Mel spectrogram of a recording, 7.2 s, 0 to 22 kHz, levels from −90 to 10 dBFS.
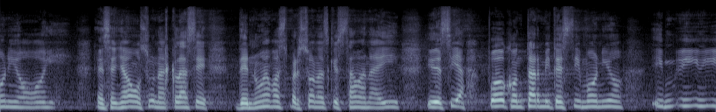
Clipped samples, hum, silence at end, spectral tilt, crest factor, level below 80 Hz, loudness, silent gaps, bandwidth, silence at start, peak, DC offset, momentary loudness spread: under 0.1%; none; 0 s; -5.5 dB/octave; 18 dB; -84 dBFS; -25 LUFS; none; 17 kHz; 0 s; -6 dBFS; under 0.1%; 10 LU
